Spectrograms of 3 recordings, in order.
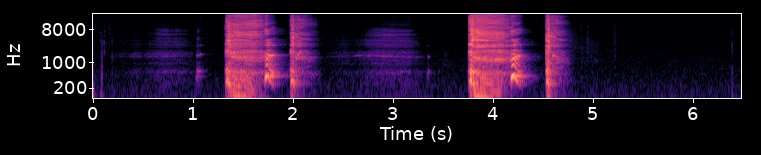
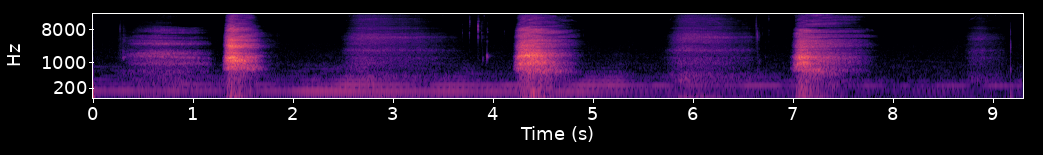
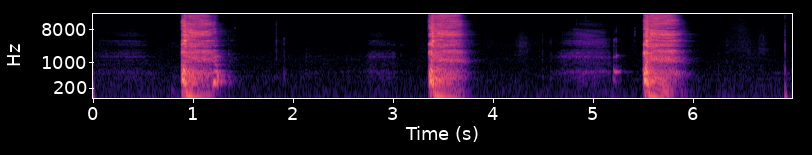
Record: cough_length: 6.5 s
cough_amplitude: 8683
cough_signal_mean_std_ratio: 0.33
exhalation_length: 9.3 s
exhalation_amplitude: 4675
exhalation_signal_mean_std_ratio: 0.31
three_cough_length: 7.0 s
three_cough_amplitude: 8348
three_cough_signal_mean_std_ratio: 0.29
survey_phase: alpha (2021-03-01 to 2021-08-12)
age: 18-44
gender: Female
wearing_mask: 'No'
symptom_cough_any: true
symptom_change_to_sense_of_smell_or_taste: true
symptom_onset: 4 days
smoker_status: Ex-smoker
respiratory_condition_asthma: false
respiratory_condition_other: false
recruitment_source: Test and Trace
submission_delay: 2 days
covid_test_result: Positive
covid_test_method: RT-qPCR
covid_ct_value: 16.4
covid_ct_gene: ORF1ab gene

